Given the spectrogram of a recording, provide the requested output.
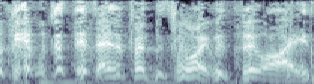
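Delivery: talking through real laughter; can barely get the words out for laughing. Real, not acted. Laughing at the story.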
